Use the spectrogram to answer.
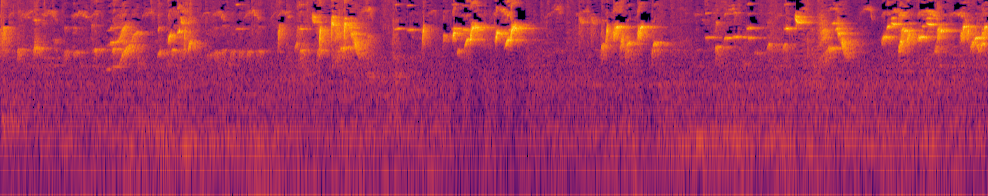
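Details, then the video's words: European goldfinch chicks being fed by their mother; busy, high, scratchy chirping in repeated bursts, with brief pauses between clusters. "أنثى الحسون وهي تطعم فراخها"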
